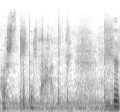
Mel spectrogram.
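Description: Faint, soft voice, close to a whisper, with a breathy hiss near the start, in a short lull between louder speech.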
